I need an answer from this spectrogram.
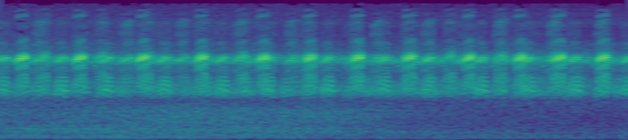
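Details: Night chorus of frogs courting in a rice field flooded for planting in May, Japan's residential edge; loud bright croaks repeat in quick regular pulses roughly twice per second over a soft low hum.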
